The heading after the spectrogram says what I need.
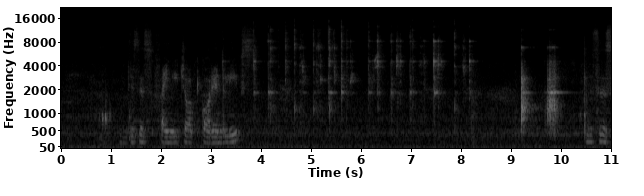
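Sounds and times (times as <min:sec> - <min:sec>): spoon clinking on ceramic bowl: 0:03.2 - 0:08.4, 0:09.2 - 0:10.2.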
